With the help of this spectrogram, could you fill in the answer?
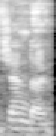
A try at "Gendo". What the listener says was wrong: Oh, and it's pronounced Gendo, actually. It's hard G. Gendo.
